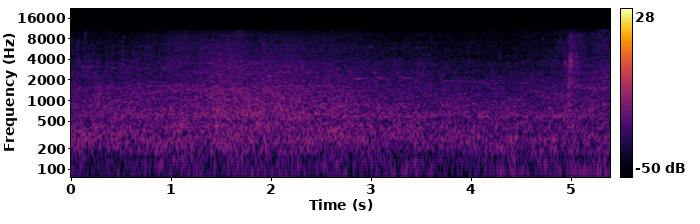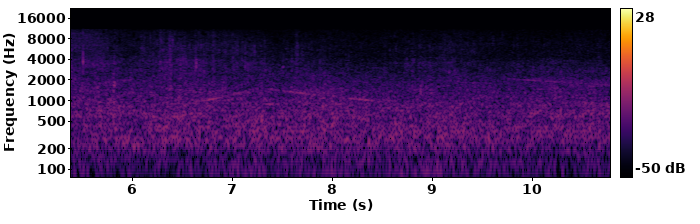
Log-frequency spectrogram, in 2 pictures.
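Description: Steady rush of sea waves and wind across the microphone, with a faint sharp click about five seconds in.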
